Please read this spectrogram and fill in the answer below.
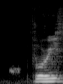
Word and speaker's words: Voorhees: And they had both Sam on and Eric Voorhees. How do you pronounce his name? It's Voorhees, or I don't know. That's good. Voorhees, yeah.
